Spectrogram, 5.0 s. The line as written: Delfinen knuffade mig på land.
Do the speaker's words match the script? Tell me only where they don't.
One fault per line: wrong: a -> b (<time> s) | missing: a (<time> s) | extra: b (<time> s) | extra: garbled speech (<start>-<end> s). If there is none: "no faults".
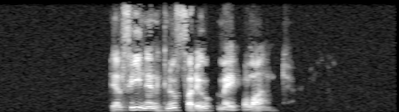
extra: upp (2.6 s)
